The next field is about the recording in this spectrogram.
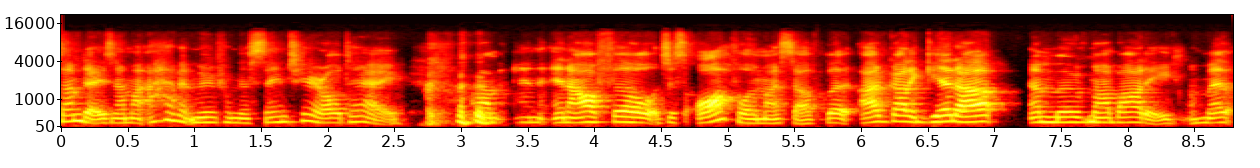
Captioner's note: laugh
